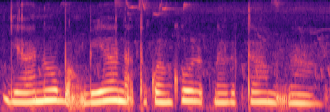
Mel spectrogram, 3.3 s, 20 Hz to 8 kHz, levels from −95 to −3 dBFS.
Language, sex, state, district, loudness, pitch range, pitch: Garo, female, Meghalaya, South Garo Hills, -14 LUFS, 205-235 Hz, 215 Hz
